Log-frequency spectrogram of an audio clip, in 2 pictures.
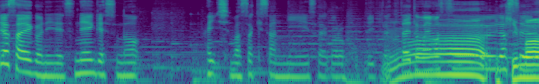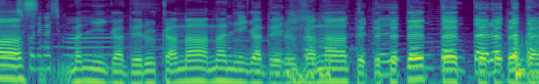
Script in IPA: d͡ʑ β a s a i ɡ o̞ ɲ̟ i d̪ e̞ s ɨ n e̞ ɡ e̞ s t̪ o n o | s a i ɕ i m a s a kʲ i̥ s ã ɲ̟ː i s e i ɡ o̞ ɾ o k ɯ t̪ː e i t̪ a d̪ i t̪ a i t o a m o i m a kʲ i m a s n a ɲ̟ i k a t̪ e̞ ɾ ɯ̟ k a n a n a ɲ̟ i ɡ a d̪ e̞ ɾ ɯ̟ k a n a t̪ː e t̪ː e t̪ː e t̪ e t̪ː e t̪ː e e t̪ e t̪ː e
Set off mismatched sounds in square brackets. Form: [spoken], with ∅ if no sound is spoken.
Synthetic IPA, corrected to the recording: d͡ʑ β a s a i ɡ o̞ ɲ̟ i d̪ e̞ s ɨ n e̞ ɡ e̞ s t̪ o n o | [h] a i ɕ i m a s a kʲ i̥ s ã ɲ̟ː i s [a] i ɡ o̞ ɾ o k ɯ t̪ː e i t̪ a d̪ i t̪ a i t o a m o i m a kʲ i m a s n a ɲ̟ i [ɡ] a [d̪] e̞ ɾ ɯ̟ k a n a n a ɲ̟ i ɡ a d̪ e̞ ɾ ɯ̟ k a n a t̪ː e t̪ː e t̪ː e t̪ e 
